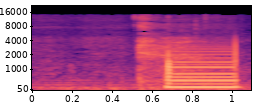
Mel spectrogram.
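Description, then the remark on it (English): A phone vibrates once with a short, steady electronic buzz lasting under half a second, fairly loud, with no talking; a notification of someone liking a post. “So, if I hear it vibrate, it's probably from you.”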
